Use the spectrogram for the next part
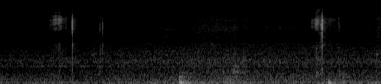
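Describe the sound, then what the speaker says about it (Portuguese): Dull scissors snip tufts of yarn on a tufted rug, with two sharp close cuts about two and a half seconds apart and softer handling ticks in between, in a very quiet room. "Eu tô levantando o fio, porque a minha tesoura tá muito cega."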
